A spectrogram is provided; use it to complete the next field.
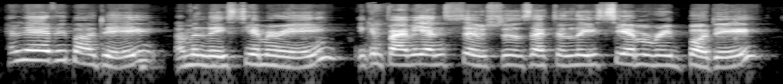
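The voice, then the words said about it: Put-on accent. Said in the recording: “No idea why I'm using an accent. It's just fun.”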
